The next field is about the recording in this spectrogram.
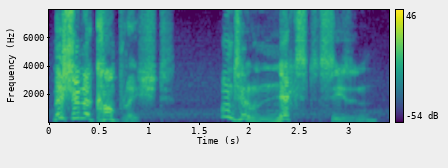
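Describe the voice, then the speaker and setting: A blustery racing airplane in an animated game. His voice is extremely high and swoops wildly, with a forceful edge and slow, drawn-out delivery. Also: gravelly, no room sound, distant mic, exaggerated voice. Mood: triumphant. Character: excitable, blustery British male racing plane. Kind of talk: exclamatory cartoon game acting.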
